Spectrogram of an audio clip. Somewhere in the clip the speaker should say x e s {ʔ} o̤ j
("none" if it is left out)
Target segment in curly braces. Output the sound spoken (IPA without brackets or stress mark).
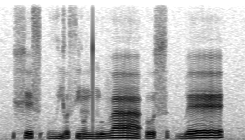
ʔ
